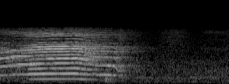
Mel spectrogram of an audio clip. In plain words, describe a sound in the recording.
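A baby squeals in a high, sing-song voice nearby.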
